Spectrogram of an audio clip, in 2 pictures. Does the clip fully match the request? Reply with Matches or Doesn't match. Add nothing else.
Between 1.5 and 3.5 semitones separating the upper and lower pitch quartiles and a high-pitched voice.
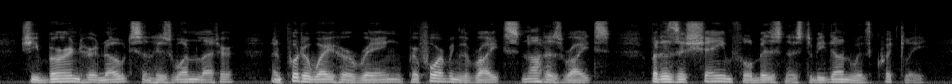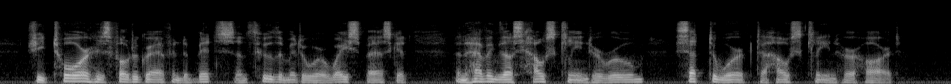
Doesn't match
